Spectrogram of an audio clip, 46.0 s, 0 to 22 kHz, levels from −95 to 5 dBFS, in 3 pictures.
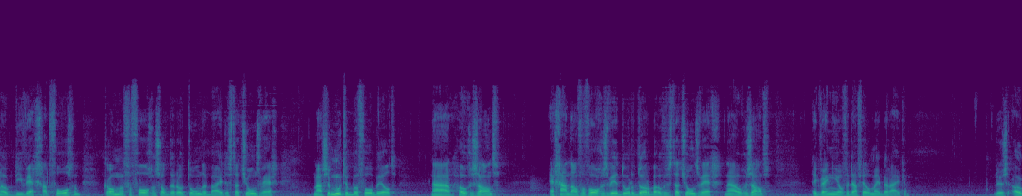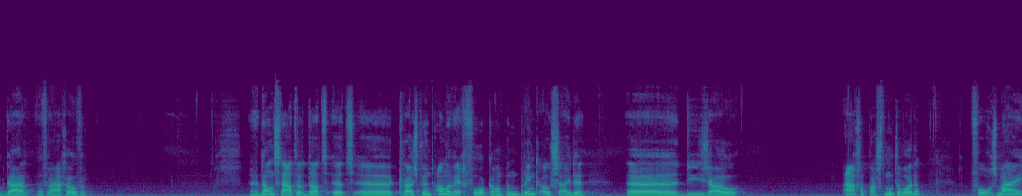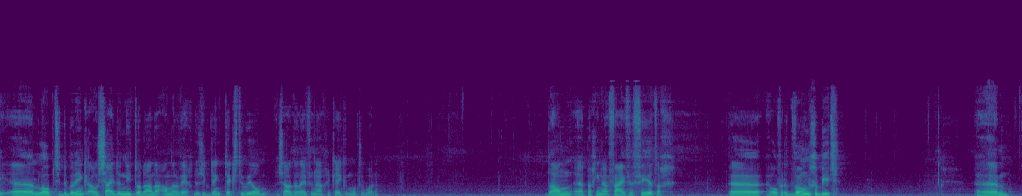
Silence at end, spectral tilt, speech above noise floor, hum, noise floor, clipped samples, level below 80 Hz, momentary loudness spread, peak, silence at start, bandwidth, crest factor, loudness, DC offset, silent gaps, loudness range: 0.15 s; -6 dB/octave; 31 dB; none; -68 dBFS; under 0.1%; -72 dBFS; 11 LU; -20 dBFS; 0 s; 13 kHz; 18 dB; -38 LUFS; under 0.1%; none; 7 LU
